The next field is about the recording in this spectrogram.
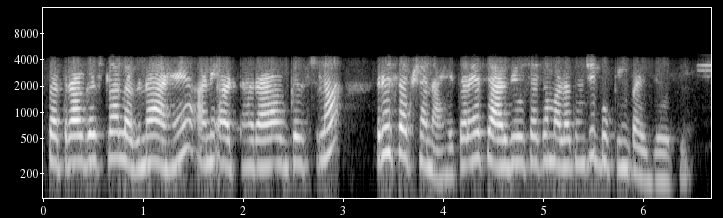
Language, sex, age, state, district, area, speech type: Marathi, female, 18-30, Maharashtra, Nagpur, urban, conversation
